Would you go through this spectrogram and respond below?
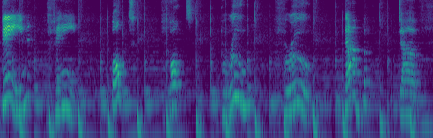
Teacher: b b is an explosive sound and V your teeth should be on top of your lower lip and it's vibrating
